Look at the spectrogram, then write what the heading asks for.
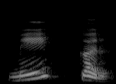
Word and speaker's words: maker: अब है किसी भी शब्द में जब ई आर एक साथ हो तब उसका उच्चारण अर होता है, और र एक साथ होगा।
